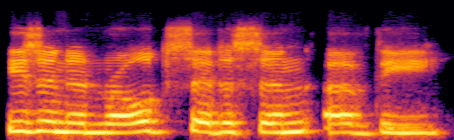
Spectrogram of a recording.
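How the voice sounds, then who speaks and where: A woman's voice: a little high, level tone, moderate pace, vocal fry, muffled recording. A woman introducing a guest speaker, reading his credits and apologizing for her pronunciation. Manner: warm, apologetic about pronunciation. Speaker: program director introducing the speaker.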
